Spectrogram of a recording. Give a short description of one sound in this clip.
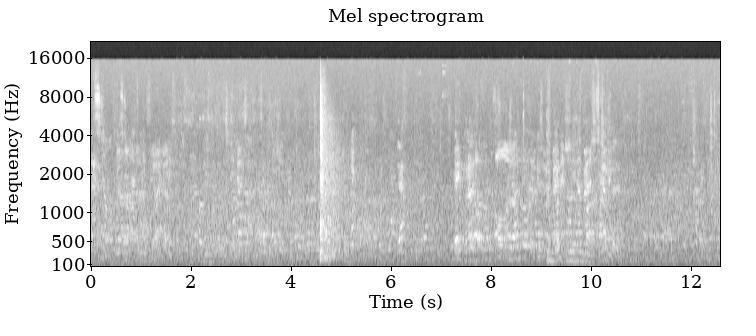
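Several men talk over one another in a large, echoing space.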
